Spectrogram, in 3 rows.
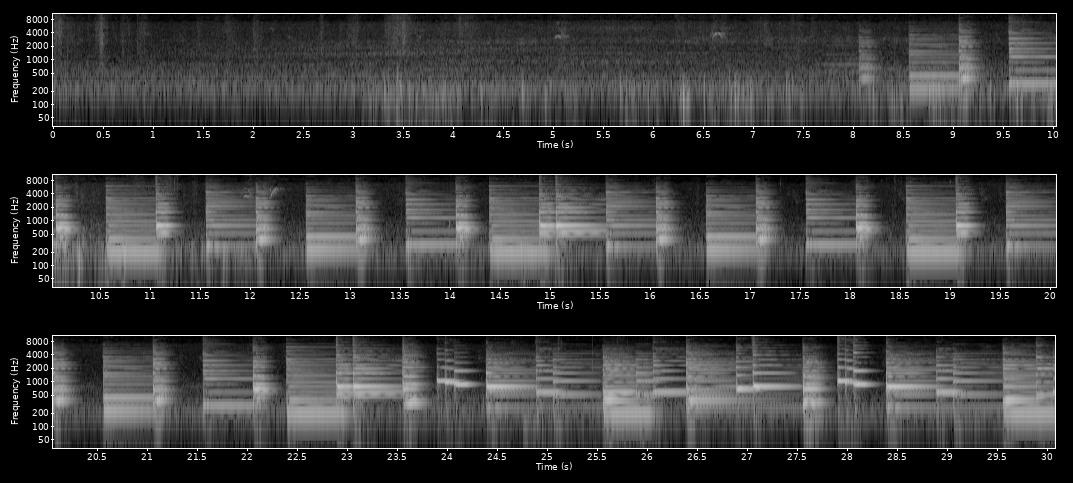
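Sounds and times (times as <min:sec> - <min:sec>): light keyboard tune: 0:06.6 - 0:30.0.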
